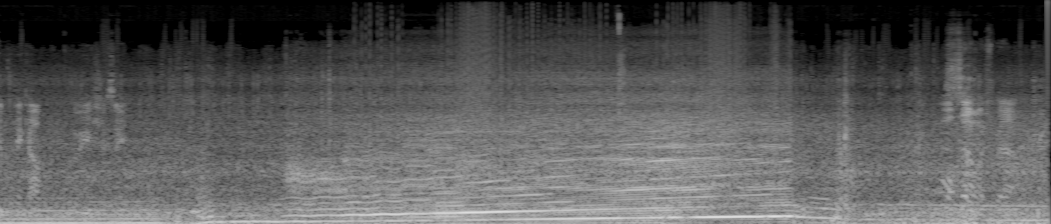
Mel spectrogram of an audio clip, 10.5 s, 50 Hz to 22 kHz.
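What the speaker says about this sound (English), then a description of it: "So you might hear some intake noise." A Mk1 Mazda MX-5 fastback pulls hard under acceleration, its intake and engine note climbing steadily in pitch for several seconds, then easing off as the revs drop, heard from inside the moving car.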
